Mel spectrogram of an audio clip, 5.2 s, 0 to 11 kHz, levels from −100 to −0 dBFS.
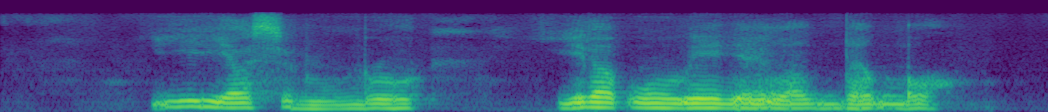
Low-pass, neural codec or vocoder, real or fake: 7.2 kHz; codec, 16 kHz, 0.5 kbps, FunCodec, trained on Chinese and English, 25 frames a second; fake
